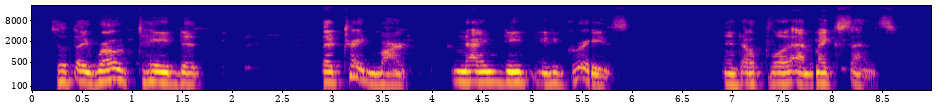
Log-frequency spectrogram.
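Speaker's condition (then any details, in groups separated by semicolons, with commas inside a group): Neurological disease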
